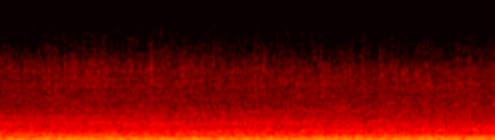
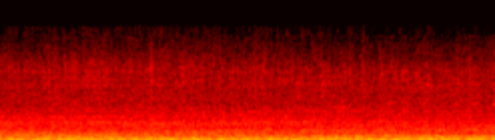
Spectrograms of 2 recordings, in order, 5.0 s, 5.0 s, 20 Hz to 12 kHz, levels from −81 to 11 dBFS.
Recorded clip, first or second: first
